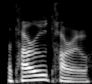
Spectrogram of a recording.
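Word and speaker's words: Tataru Taru: Um on on some really specific decks and that is Tataro Taro.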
